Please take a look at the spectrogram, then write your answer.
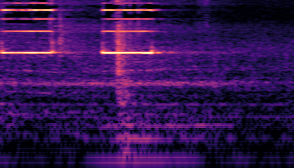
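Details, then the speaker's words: Microwave after repair of rusted, oxidized cavity metal sanded and painted: quiet even hum with clean beeps, no crackling or arcing, heating water normally. "aí ó esquentando normal a fumaça aí ó água quente funcionando tudo perfeitamente"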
